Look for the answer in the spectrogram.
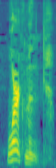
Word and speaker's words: workman: 第一个词，工人、工匠，workman。 – workman。 – man 作为名词后缀时，我们不要把它读作 man, 而读作 man, workman, 工人、工匠。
